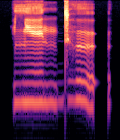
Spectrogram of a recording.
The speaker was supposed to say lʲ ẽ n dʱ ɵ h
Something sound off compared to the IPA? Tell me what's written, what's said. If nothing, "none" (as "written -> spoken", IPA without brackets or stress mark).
h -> ʔ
